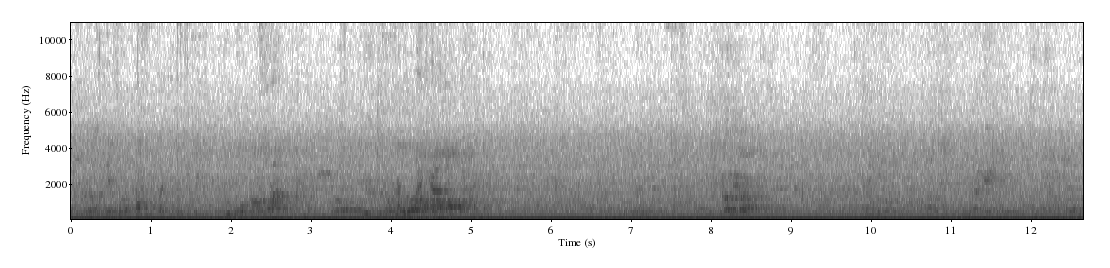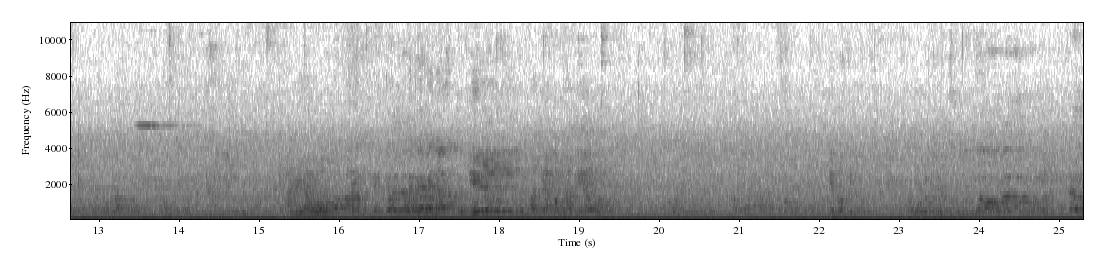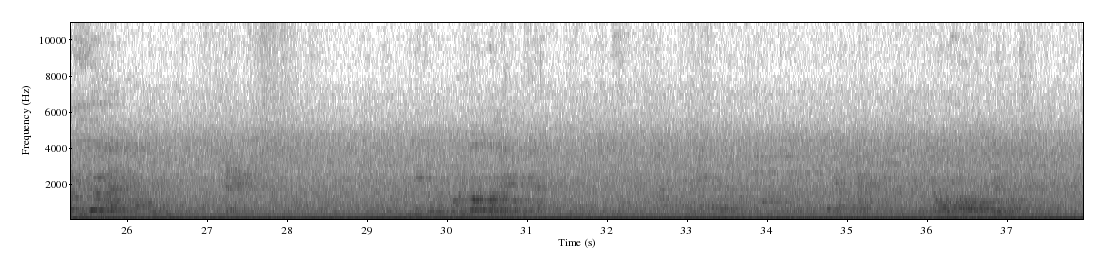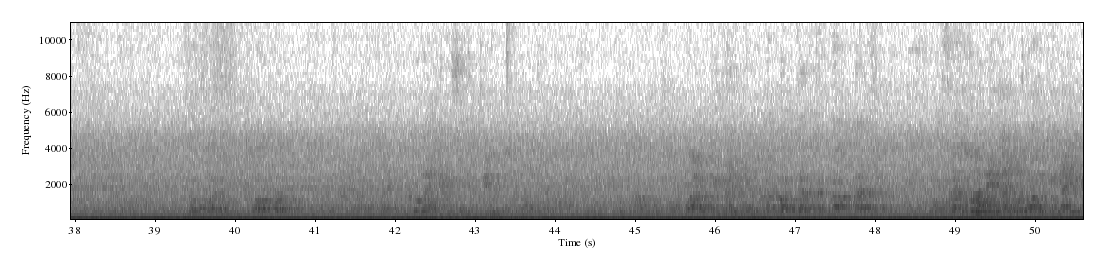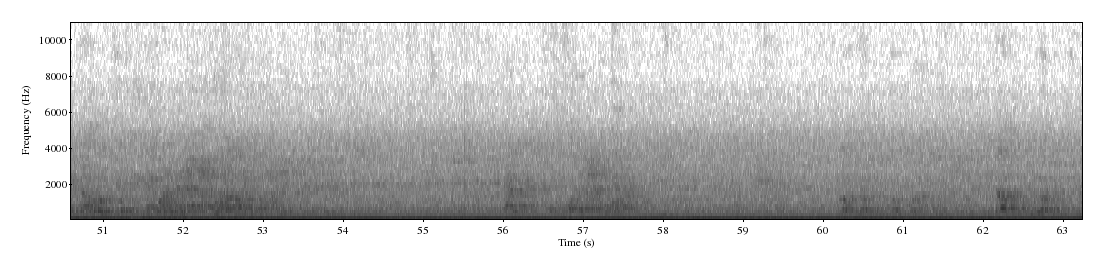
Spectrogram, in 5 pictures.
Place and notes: {"title": "Keelung Cultural Center, Keelung City - In the hall", "date": "2016-07-16 18:43:00", "description": "In the hall, Group of elderly people in the chat, Air conditioning noise, Traffic Sound", "latitude": "25.13", "longitude": "121.74", "altitude": "14", "timezone": "Asia/Taipei"}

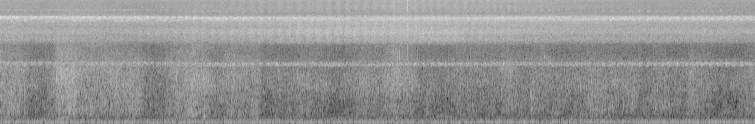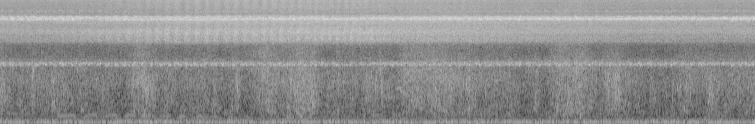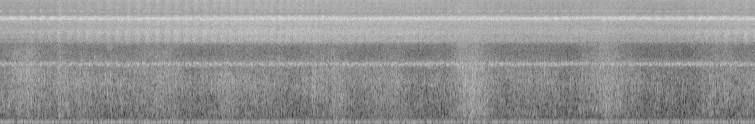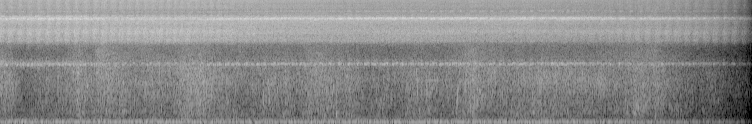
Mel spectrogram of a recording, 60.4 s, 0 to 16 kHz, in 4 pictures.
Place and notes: {"title": "Koh Tong, Thailand - drone log 02/03/2013", "date": "2013-03-02 15:32:00", "description": "cicadas, sea, distand boat\n(zoom h2, binaural)", "latitude": "6.52", "longitude": "99.19", "altitude": "25", "timezone": "Asia/Bangkok"}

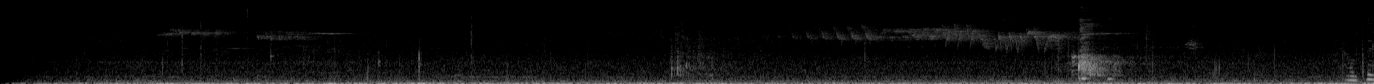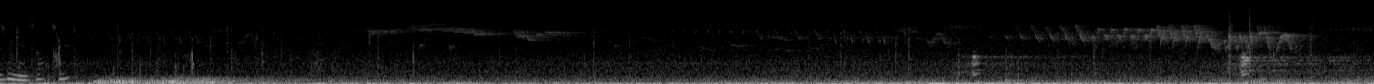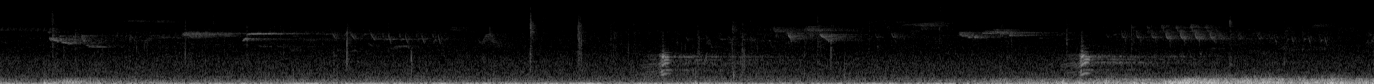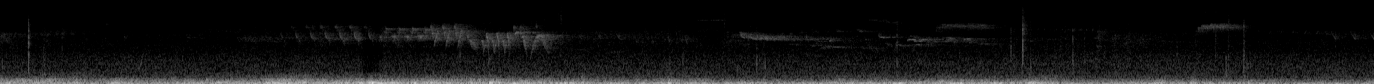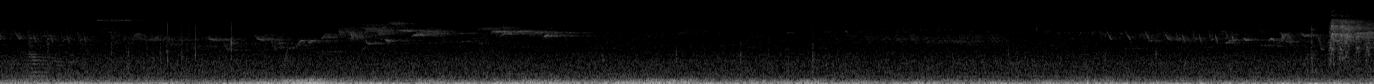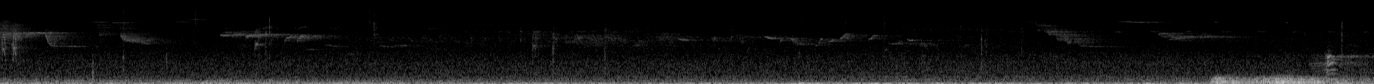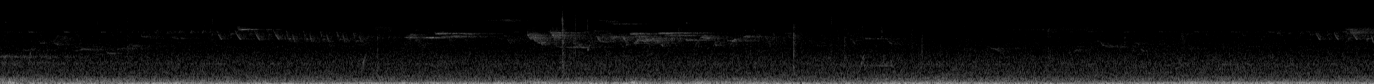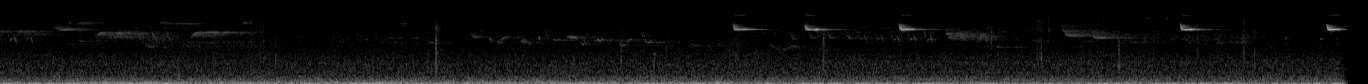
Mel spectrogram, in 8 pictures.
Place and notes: {"title": "Millemont, France - Millemont's forest", "date": "2018-05-28 15:12:00", "description": "Nice soundscape of the Millemont's forest around a lake, in may 2018.", "latitude": "48.82", "longitude": "1.71", "altitude": "140", "timezone": "Europe/Paris"}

